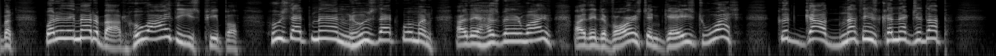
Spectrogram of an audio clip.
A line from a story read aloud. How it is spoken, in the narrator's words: cried Montague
